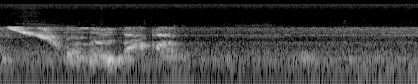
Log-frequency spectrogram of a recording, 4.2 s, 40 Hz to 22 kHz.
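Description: Icom IC-7600 HF receiver audio on 10 m upper sideband as the tuning knob is turned across a station: a garbled voice slides steeply down in pitch for about a second until it comes through as speech, then gives way to faint band noise.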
